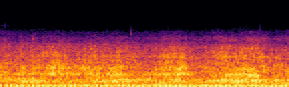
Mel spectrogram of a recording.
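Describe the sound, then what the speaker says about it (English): A steady, continuous aircraft engine drone with a low rotor-like throb, loud and sustained throughout with no talking. "And now we've got the noise of a helicopter too."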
